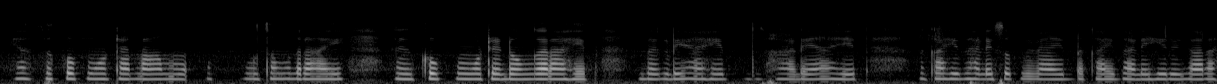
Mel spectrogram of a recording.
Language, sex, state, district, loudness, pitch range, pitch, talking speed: Marathi, female, Maharashtra, Pune, -33 LUFS, 240-255 Hz, 245 Hz, 115 wpm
